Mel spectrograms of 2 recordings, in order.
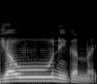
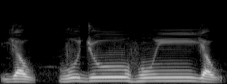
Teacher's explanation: زبر یو، واو ساکن سے پہلے زبر ہے، یہاں پر واو لین کا قاعدہ، ہم لمبا نہیں کریں گے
